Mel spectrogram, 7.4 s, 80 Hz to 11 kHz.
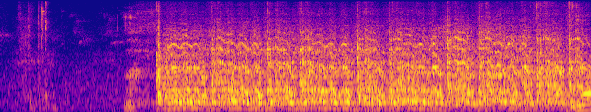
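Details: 1986 Dodge Ram D100 barn find, sitting 15+ years, cranked via relay after the distributor was checked for surface rust. Starter spins the engine evenly for several seconds but it never fires. Owners suspect the ignition module or the fender-mounted computer.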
